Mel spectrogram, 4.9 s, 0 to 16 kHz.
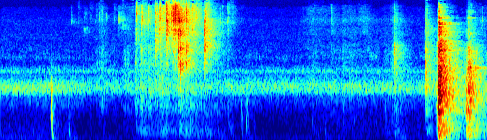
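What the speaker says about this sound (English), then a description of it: "10 milliliters of tap water." Tap water, about 10 milliliters, is poured for making ice: a few short splashing bursts, the last one louder and close, over a steady electrical hum with a small knock near the start.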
